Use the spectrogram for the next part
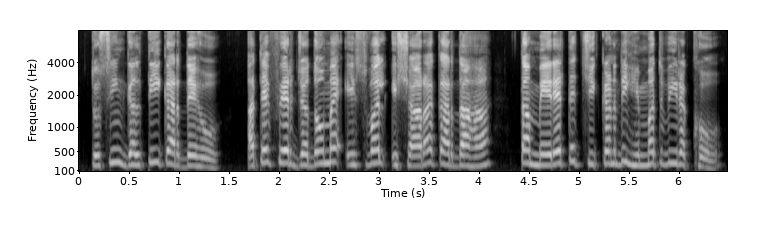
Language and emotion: Punjabi, disgusted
